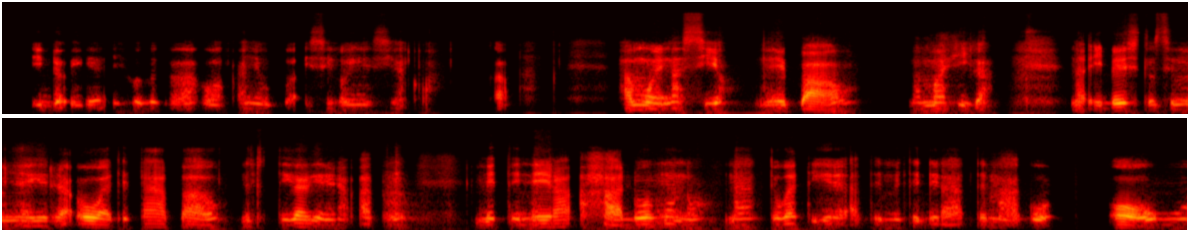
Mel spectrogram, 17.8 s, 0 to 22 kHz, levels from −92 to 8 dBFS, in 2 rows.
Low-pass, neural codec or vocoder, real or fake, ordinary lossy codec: 14.4 kHz; autoencoder, 48 kHz, 32 numbers a frame, DAC-VAE, trained on Japanese speech; fake; none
